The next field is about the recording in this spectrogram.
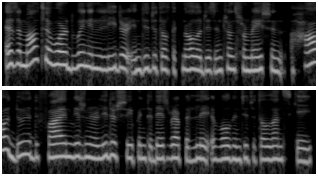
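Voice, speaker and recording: A woman's voice: mid-range voice, darkish tone, no echo. Woman host doing intros and questions, mid voice, upbeat, dry room. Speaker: podcast host. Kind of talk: scripted introduction and interview questions. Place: studio.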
